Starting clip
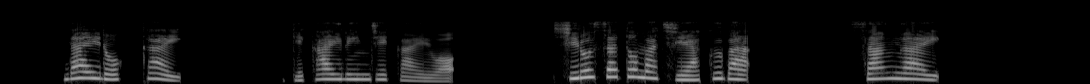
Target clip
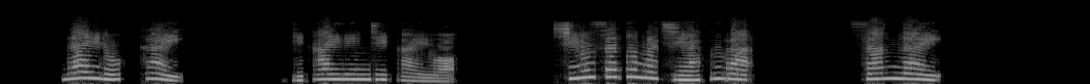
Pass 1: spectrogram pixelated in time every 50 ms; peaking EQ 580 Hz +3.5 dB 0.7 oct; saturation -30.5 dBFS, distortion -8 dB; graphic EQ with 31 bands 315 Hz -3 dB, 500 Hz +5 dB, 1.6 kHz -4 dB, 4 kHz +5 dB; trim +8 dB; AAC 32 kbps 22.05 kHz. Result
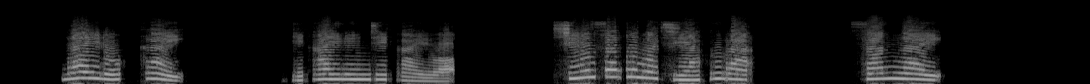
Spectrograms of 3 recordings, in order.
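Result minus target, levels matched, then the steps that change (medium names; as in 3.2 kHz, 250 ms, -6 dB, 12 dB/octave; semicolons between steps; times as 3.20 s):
500 Hz band +3.5 dB
change: peaking EQ 580 Hz -8.5 dB 0.7 oct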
